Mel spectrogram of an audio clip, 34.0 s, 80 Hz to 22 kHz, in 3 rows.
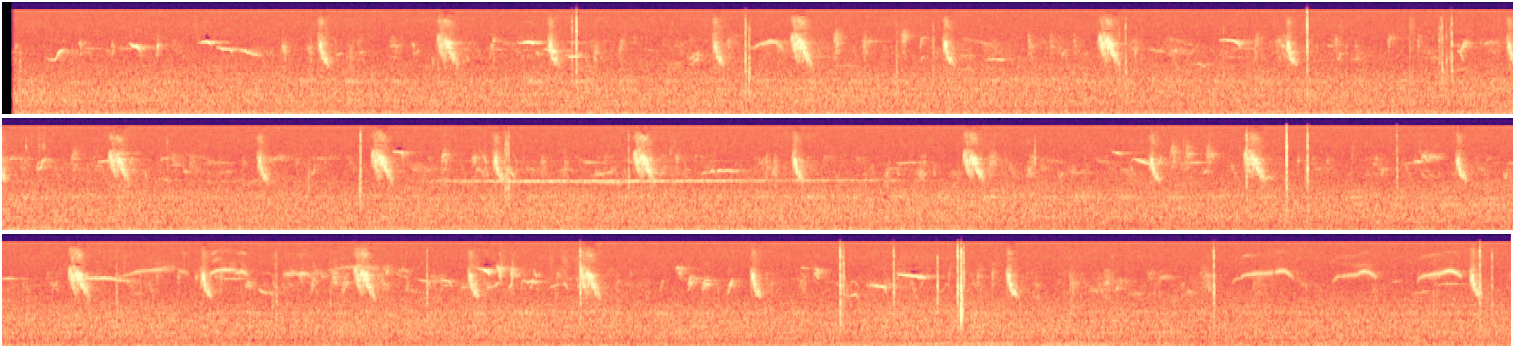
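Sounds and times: small birds chirping: 0:00.2 - 0:33.9
thin high whistle: 0:14.6 - 0:18.0.

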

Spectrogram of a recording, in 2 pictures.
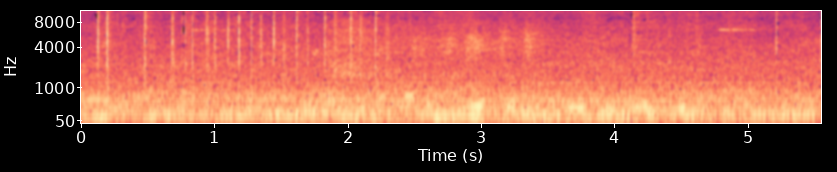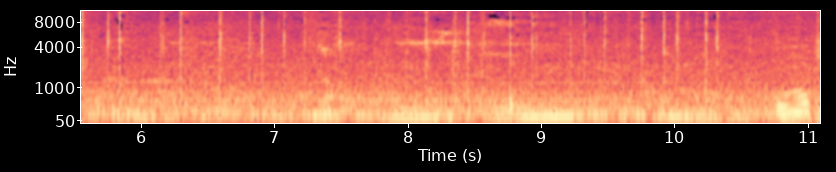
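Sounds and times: sharp ticks and clicks: 0:00.0 - 0:02.4, 0:05.1 - 0:10.6.

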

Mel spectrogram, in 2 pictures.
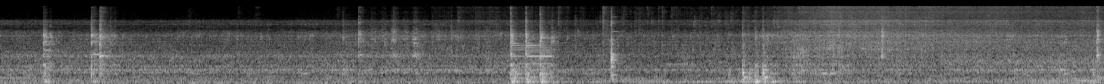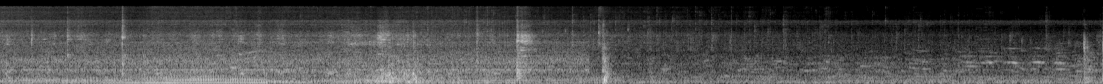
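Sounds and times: rice sizzling in a wok: 0:00.0 - 0:22.0
metal spatula clanking on wok: 0:10.8 - 0:16.6.

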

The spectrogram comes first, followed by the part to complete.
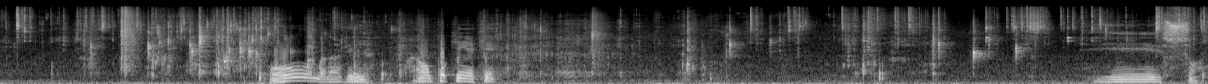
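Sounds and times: fish sizzling in hot oil: 0:00.0 - 0:02.8, 0:07.1 - 0:11.4
utensils clinking on metal pan: 0:07.2 - 0:12.0.

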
